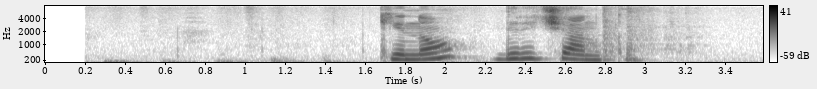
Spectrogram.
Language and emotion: Russian, neutral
